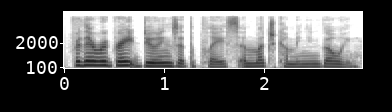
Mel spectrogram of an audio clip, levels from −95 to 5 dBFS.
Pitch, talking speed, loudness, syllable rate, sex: 195 Hz, 260 wpm, -17 LUFS, 5.9 syllables/s, female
